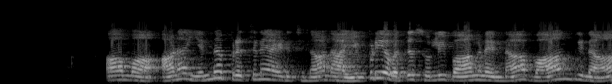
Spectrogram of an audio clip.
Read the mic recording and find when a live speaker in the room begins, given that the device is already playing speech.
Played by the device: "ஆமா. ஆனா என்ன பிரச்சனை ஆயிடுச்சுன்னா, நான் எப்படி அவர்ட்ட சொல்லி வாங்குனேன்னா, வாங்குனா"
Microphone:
none

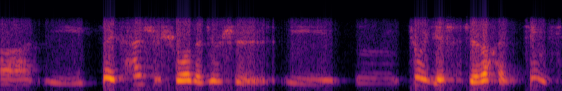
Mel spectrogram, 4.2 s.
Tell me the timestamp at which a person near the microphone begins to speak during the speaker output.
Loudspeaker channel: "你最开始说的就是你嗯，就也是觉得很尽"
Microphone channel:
none

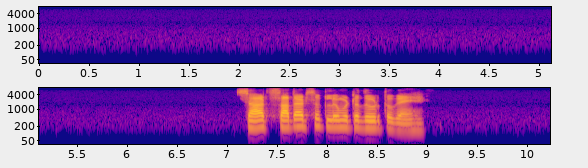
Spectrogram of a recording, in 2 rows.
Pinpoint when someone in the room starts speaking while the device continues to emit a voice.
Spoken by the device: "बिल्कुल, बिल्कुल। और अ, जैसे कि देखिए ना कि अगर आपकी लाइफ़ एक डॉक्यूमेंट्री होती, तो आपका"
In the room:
7 s

